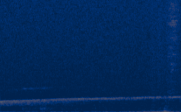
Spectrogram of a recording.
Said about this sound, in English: And we have an ambulance, guest ambulance.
